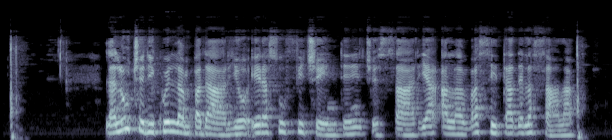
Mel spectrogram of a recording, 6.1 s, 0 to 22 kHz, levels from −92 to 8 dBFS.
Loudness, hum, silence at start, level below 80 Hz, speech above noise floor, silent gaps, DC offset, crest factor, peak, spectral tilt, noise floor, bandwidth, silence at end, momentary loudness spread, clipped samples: -18 LUFS; none; 0.1 s; -56 dBFS; 21 dB; none; under 0.1%; 18 dB; 0 dBFS; -3.5 dB/octave; -39 dBFS; 10 kHz; 0.3 s; 15 LU; under 0.1%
